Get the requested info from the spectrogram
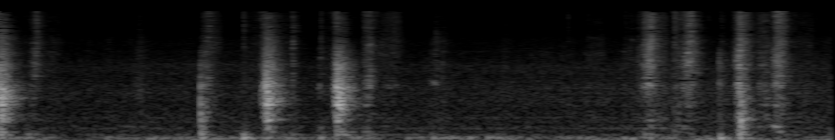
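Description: A cleaver slicing ginger into strips on a bamboo cutting board. Each stroke knocks sharply against the wood, in short irregular runs: one at the start, three about a second in, and four more near the end.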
